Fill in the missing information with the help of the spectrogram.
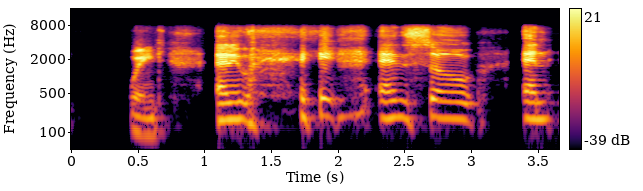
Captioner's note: laugh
